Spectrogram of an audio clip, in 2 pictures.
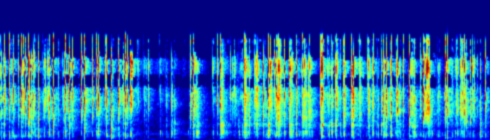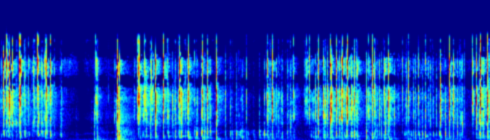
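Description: Long nails tap fast on a black plastic TV remote, first on its back and then on its buttons, ending with the remote laid flat. A dense, rapid stream of sharp, bright plastic clicks and scratches runs throughout, with a brief lull a little past the middle before the tapping resumes.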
